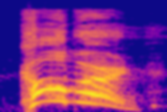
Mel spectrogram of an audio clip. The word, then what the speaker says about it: Cockburn: we find out the correct pronunciation for kofi cockburn coburn i got wait it's the sid staff of illinois on the line coburn coburn coburn thanks arkey you're the best thanks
